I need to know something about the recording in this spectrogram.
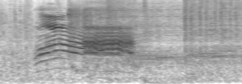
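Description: Sci-fi energy weapons fire with loud, sweeping electronic bursts.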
